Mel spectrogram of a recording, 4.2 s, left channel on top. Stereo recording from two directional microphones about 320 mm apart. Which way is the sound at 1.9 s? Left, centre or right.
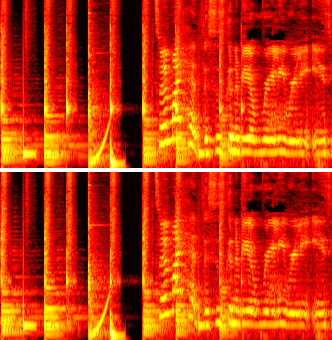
Centre.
